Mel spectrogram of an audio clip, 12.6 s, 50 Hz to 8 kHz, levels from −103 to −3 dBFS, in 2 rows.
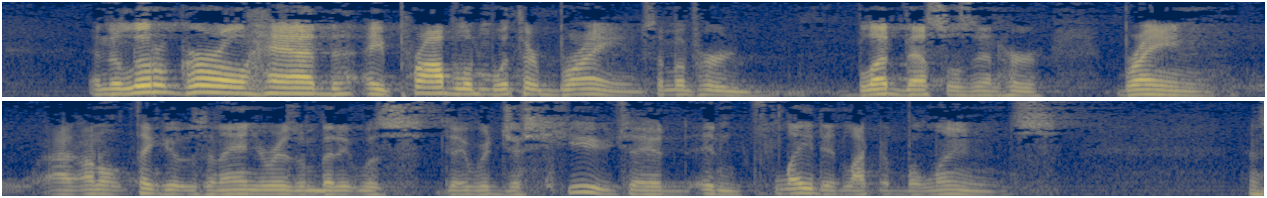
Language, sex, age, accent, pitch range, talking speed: English, male, 40-59, American, 120-175 Hz, 185 wpm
